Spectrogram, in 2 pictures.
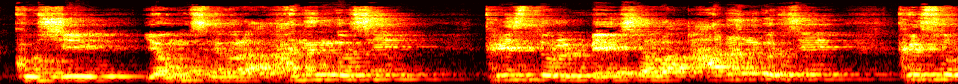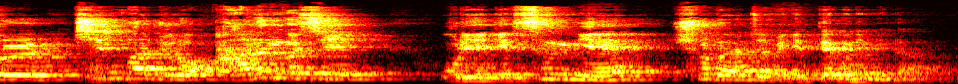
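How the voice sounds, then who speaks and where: A male pastor preaching a sermon in a conversational way, asking his congregation rhetorical questions and reading scripture aloud slowly. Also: sits high. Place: church sanctuary. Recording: echoey church hall from a distant mic.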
